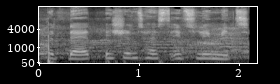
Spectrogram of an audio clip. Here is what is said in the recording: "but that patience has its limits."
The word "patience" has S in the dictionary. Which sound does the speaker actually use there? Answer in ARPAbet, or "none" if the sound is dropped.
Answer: S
